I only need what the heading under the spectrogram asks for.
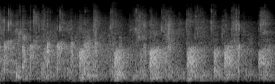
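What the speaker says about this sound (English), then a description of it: "round of applause, that's amazing." Audience applause at a panel event on women in NFTs, a steady wash of many hands clapping, fairly close and lively, swelling in bursts over nearly three seconds with no talk.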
